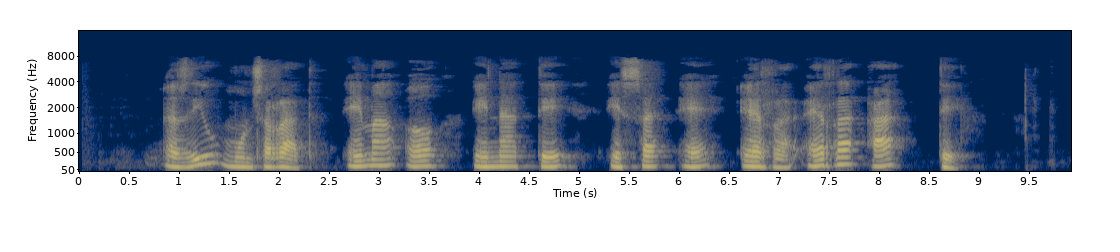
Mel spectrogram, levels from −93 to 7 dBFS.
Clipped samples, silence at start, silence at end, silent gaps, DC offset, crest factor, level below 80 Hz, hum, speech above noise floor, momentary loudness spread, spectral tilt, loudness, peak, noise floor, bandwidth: under 0.1%; 0.85 s; 1.05 s; none; under 0.1%; 20 dB; -56 dBFS; none; 46 dB; 11 LU; -6.5 dB/octave; -23 LUFS; -4 dBFS; -67 dBFS; 8 kHz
